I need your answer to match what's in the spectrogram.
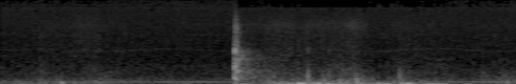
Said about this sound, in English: That's not how you knock, but that's not how you pray either. How do you knock? No, that's how you knock when you hope nobody's home. Right? Like you're out on visitation and it's your turn to talk. Please let nobody be home.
